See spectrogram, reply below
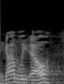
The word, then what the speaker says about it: Gamliel: But a Pharisee named Gamaliel, that's the Greek pronunciation. In Hebrew, you'd say Gamliel.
